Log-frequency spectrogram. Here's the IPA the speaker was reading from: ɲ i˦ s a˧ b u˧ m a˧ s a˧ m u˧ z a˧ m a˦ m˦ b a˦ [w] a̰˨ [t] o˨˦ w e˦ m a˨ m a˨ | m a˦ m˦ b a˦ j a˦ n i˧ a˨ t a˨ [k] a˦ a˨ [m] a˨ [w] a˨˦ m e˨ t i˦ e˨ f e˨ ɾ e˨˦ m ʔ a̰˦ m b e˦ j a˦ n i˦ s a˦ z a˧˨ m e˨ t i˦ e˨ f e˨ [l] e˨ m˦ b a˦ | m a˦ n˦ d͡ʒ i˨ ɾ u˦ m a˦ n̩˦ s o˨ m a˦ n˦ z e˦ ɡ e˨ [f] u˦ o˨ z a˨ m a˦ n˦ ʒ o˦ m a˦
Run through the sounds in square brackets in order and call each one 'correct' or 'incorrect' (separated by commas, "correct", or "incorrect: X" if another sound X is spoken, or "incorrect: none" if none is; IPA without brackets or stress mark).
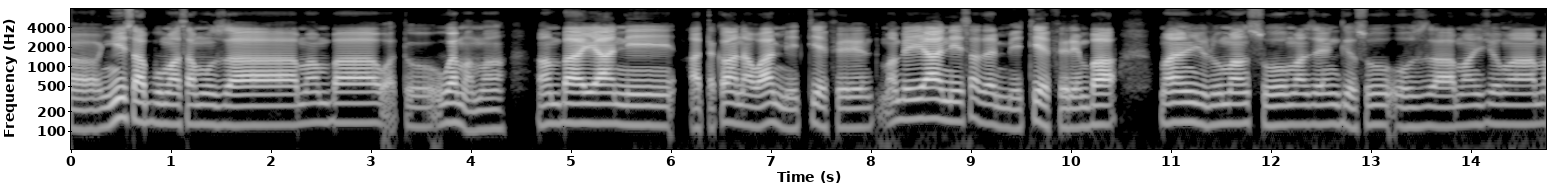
correct, correct, correct, incorrect: n, correct, incorrect: ɾ, incorrect: s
